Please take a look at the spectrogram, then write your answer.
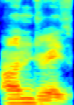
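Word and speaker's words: Andrzej: garage yeah very interesting I like I like Andres when it's spelled a-n-d-r-z-e-j Andre all right love 15 first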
